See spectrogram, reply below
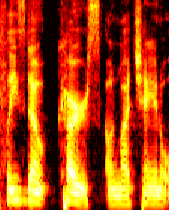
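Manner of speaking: grave, dead-serious, no-joking delivery. Retelling what another person said during an argument: imitating someone super serious. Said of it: "super serious".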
